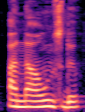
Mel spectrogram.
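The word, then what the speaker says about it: announced: और एन 2 बार लिख रहा है, तो एन का उच्चारण कितनी बार करना है? केवल हमें 1 बार करना है। तो मीनिंग बन गई अनाउंस्ड।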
